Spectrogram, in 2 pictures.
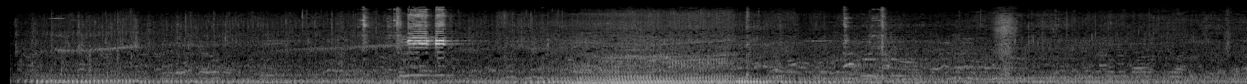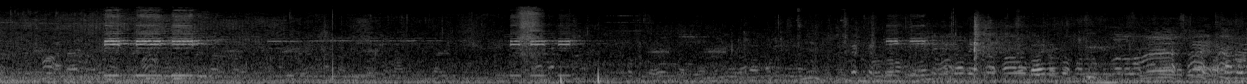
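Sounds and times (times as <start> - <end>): street traffic: 0.1 - 24.9
vehicle horns honking: 4.0 - 4.8, 13.5 - 16.7, 17.5 - 18.4
vehicle engine rumble passing: 4.6 - 13.5.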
